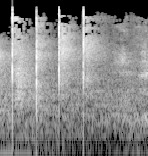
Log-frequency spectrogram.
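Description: Four sharp taps about a third of a second apart in the first second and a half, followed by a low background.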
